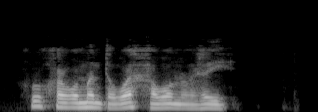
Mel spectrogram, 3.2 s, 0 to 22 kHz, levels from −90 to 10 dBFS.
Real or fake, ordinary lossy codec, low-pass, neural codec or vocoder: fake; MP3, 32 kbps; 7.2 kHz; codec, 16 kHz, 1 kbps, FunCodec, trained on LibriTTS, 50 frames a second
